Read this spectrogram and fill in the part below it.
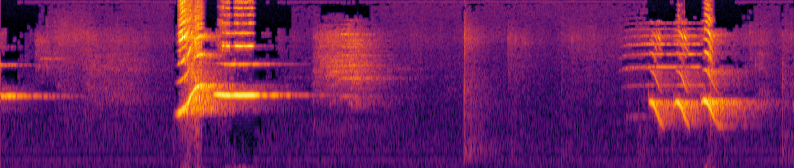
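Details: Talking parrot whistling: a rising swoop into a steady held tone, then later a run of three quick rising notes ending in another held tone, with breathy noise between phrases and a constant low hum.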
